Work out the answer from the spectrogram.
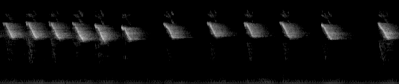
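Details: Singing saffron finch opens with a rapid burst of six quick slurred chirps, then slows to evenly spaced, clear downward-sliding notes about every half second; a soft low hum in the background.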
